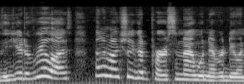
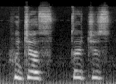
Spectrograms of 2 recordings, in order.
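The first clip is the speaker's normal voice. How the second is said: normal talking voice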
